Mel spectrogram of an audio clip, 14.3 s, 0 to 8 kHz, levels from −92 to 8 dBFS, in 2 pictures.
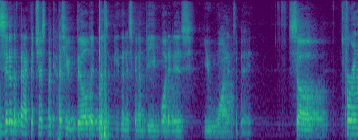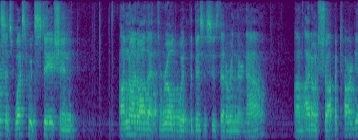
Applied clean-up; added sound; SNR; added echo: neural mask model RNNoise.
